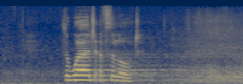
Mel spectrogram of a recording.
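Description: A woman speaks briefly through a microphone, her voice echoing in a large hall.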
